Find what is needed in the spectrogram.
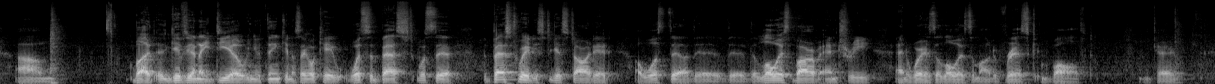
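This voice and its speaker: A man's very deep, low voice with a non-native accent and fairly even intonation. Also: fairly quick pace. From Kenya. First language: not English. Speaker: real estate investor and broker. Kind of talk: training presentation. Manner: halting, searches for words.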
